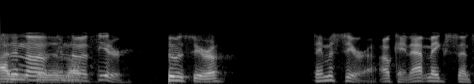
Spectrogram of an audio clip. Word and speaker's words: Themyscira: Why do I keep putting an I after the R? It's not there, Ronnie Adams. It's Themyscira. Okay. Themyscira.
